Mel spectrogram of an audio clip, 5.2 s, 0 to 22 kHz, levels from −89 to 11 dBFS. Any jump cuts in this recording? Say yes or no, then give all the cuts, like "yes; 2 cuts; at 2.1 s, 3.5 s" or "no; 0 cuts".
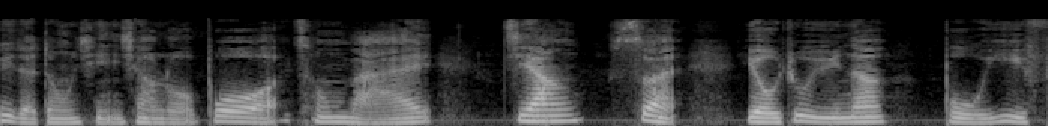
no; 0 cuts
